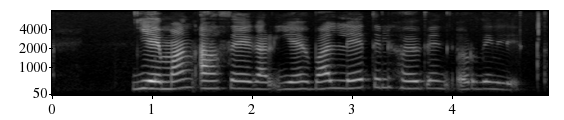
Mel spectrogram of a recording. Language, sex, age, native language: Icelandic, female, 11, Spanish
